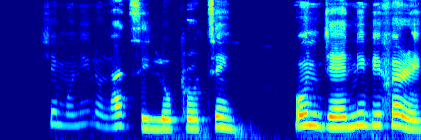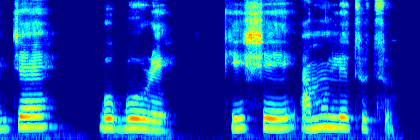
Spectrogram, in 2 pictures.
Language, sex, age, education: Yoruba, female, 15-29, tertiary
